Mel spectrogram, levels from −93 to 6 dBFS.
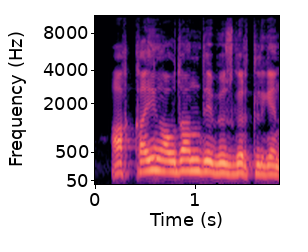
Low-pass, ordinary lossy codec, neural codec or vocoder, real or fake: none; none; none; real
